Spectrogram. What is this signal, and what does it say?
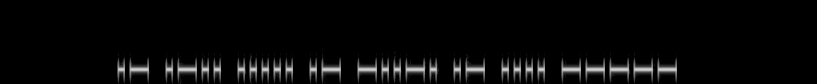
Morse code, heard as a keyed tone, about 20 wpm, 700 Hz. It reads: AL5A/AH0
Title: Difficult Call Signs 20wpm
